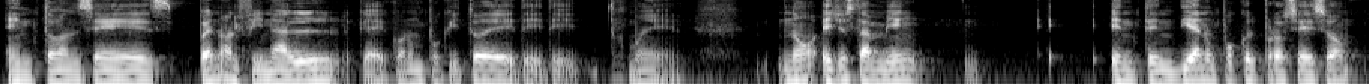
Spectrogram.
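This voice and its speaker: A man's voice: on the low side, measured pace, vocal fry. A young Colombian man with a Colombian Spanish accent, a footballer being interviewed, talking casually and hesitantly with many restarts. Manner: hesitant, restarts often, animated when telling anecdotes. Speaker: professional footballer guest.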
